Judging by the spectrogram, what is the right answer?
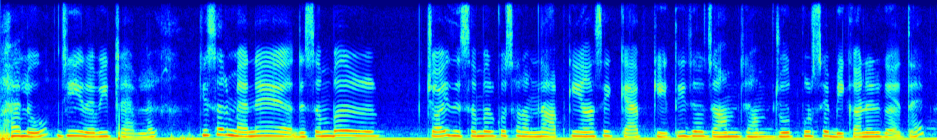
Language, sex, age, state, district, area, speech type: Hindi, female, 30-45, Rajasthan, Jodhpur, urban, spontaneous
